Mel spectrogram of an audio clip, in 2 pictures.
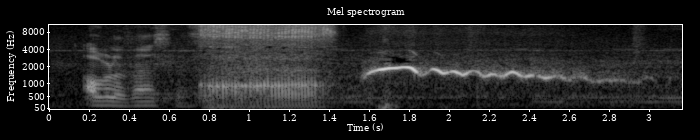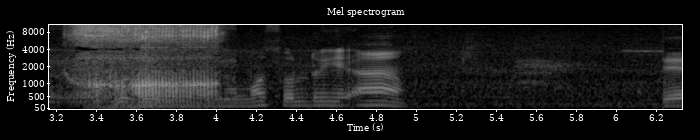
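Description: A man snoring: a rasping snore, then a wavering whistle that falls in pitch, then a second rasping snore.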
